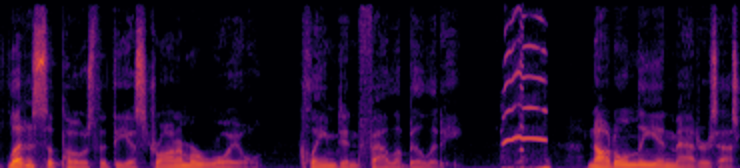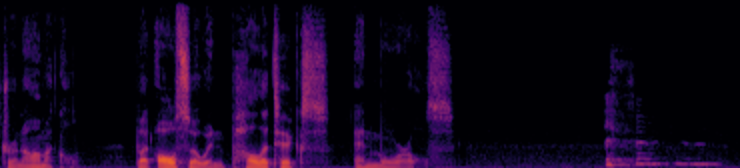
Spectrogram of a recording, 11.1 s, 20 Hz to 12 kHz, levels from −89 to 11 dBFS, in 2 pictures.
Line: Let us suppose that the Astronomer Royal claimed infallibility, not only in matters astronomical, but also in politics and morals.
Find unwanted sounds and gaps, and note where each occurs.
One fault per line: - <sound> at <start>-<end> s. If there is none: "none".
- squeak at 3.8-4.2 s
- sniff at 10.1-11.0 s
